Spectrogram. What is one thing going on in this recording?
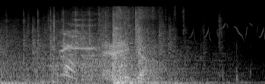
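A heavy blow lands on a body with a loud thud.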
